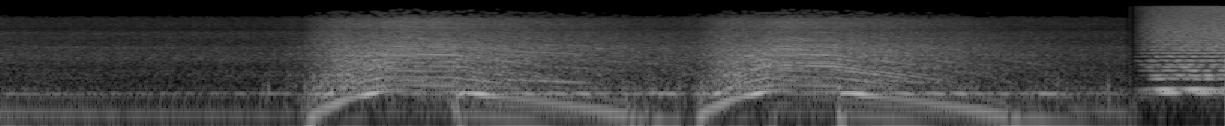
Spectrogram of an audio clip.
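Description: Range Rover Velar engine idling, then revved twice, each rev climbing quickly in pitch and sinking back to idle. Electronic music comes in near the end.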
